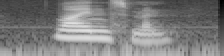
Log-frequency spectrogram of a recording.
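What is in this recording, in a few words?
"linesman", US English; pronunciations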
